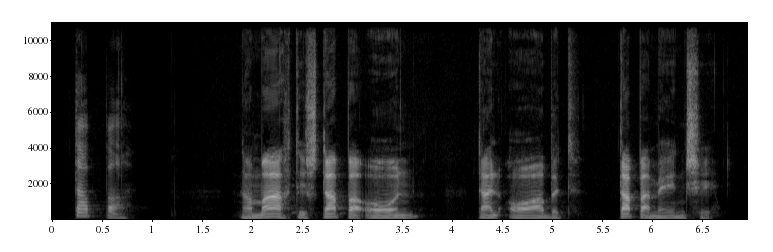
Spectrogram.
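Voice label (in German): "dabper", wittlicher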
